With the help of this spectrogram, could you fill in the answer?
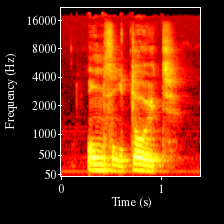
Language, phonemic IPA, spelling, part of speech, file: Dutch, /ɔnvɔltoːit/, onvoltooid, adjective, Nl-onvoltooid.ogg
- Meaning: 1. unfinished 2. imperfect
